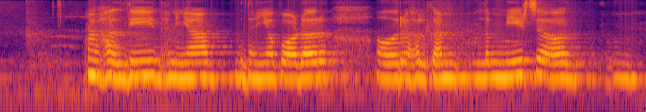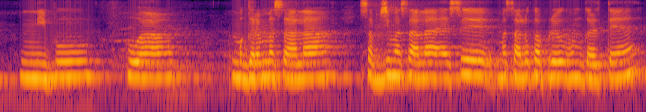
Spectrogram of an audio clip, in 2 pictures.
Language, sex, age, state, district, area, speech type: Hindi, female, 18-30, Uttar Pradesh, Varanasi, rural, spontaneous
